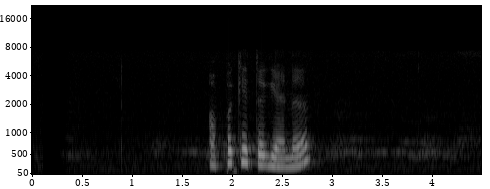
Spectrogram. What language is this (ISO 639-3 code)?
sin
